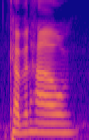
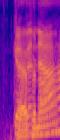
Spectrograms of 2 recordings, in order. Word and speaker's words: Kavanaugh: Um, Coven How. – Kavanaugh.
